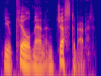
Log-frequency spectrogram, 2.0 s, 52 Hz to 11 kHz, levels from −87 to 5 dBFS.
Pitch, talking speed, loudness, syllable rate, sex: 110 Hz, 205 wpm, -18 LUFS, 4.4 syllables/s, male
